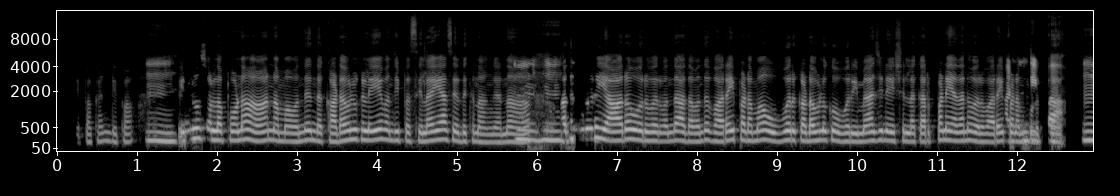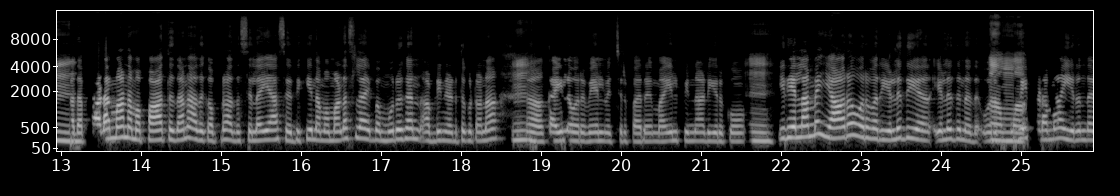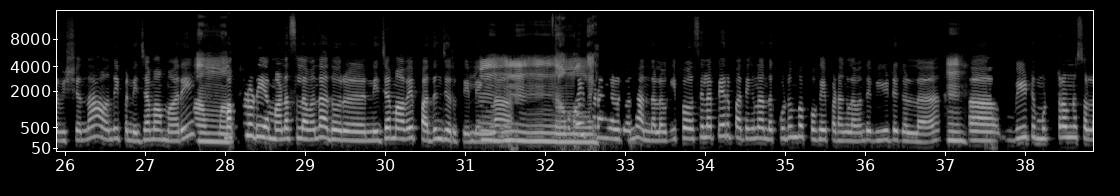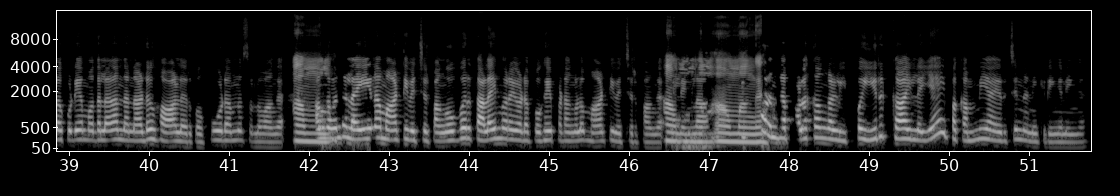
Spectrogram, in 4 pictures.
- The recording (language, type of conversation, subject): Tamil, podcast, பழைய குடும்பப் புகைப்படங்கள் உங்களுக்கு என்ன சொல்லும்?
- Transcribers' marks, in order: other background noise; in English: "இமேஜினேஷன்ல"; tapping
